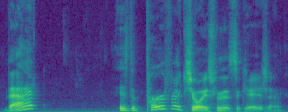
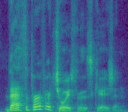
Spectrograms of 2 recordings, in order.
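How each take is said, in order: First: It is said in a sarcastic tone. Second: It is said sincerely, in a normal tone.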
